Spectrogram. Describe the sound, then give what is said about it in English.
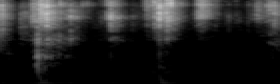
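A stack of trivia cards being shuffled, several quick papery riffling bursts in an uneven rhythm, fairly quiet, with a low steady hum in the background and no voices. “He's going to shuffle them.”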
